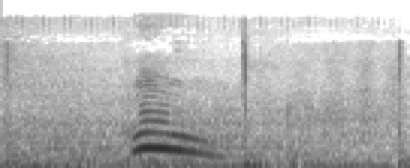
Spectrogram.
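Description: A short game chime sounds with a falling tone.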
